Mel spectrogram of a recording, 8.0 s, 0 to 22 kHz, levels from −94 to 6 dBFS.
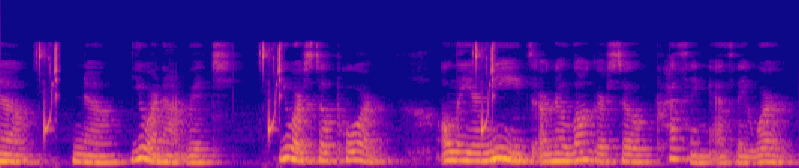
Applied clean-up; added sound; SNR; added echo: none; Drip; 16 dB; reverberation time 0.6 s.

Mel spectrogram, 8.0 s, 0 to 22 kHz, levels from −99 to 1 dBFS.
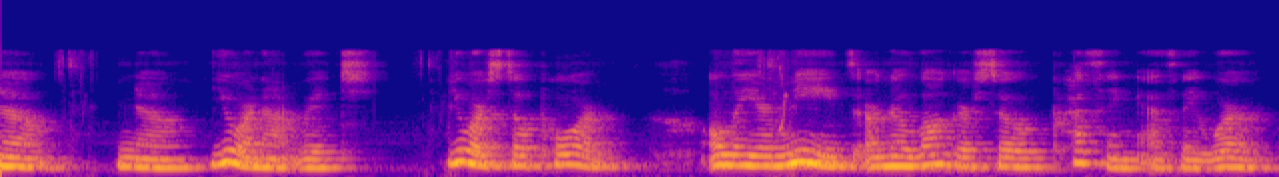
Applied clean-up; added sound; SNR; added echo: neural separator model SepFormer DNS4.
